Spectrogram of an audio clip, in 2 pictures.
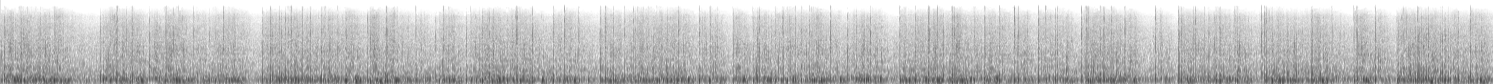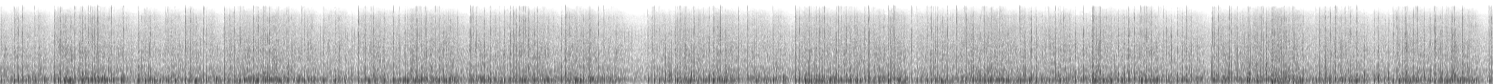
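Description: Aerial firework shells bursting in a dense, unbroken barrage of bangs and crackling. There is a brief lull a little after twenty seconds in.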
